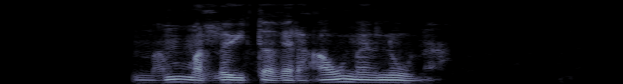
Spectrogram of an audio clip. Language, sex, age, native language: Icelandic, male, 20-29, Icelandic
